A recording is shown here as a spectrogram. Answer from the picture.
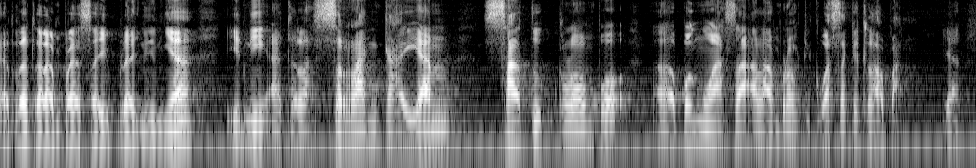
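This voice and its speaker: The speaker has a Javanese accent and a fairly slow pace. Pitch variation is ordinary. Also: man, very deep, low pitch for a man. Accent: Javanese-accented Indonesian. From Java, Indonesia. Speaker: pastor. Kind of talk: sermon.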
